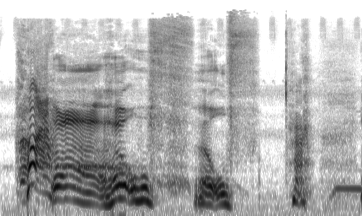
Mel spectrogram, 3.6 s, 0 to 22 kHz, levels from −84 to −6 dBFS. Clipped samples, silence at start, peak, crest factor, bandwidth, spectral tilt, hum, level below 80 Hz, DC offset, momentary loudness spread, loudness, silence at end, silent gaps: under 0.1%; 0.15 s; -2 dBFS; 14 dB; 19 kHz; -4 dB/octave; none; -54 dBFS; under 0.1%; 20 LU; -15 LUFS; 0 s; none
